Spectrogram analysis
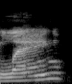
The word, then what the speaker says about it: Liang: i was growing up they pronounced the spanish way which is close it's liang right yeah so then we moved to the states and we kept saying lange so i'd say yes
